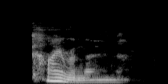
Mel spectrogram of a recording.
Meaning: Any substance produced by an individual of one species (often an insect) that benefits the recipient which is of a different species but is harmful to the producer
- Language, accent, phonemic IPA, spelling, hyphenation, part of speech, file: English, Southern England, /ˈkaɪɹə(ʊ)məʊn/, kairomone, kai‧ro‧mone, noun, LL-Q1860 (eng)-kairomone.wav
